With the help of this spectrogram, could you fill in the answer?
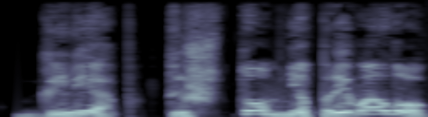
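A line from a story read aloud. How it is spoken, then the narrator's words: Yelling. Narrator (Russian): завопил в ответ Бриль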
